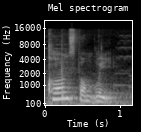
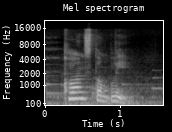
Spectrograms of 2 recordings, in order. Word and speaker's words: constantly: And the stress is located on the first syllable. The meaning of this word is gizi. The fourth word is constantly. The phonetic sound is constantly.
